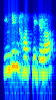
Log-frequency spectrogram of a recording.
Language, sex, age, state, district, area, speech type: Tamil, female, 18-30, Tamil Nadu, Kanchipuram, urban, conversation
